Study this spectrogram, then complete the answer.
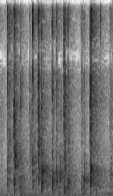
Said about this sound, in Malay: terima kasih kepada masyarakat. Tepuk tangan sikit.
